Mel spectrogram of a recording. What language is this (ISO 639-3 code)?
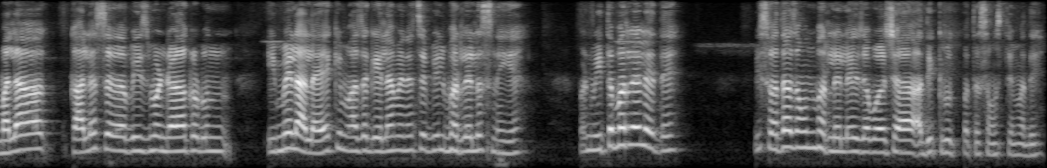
mar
